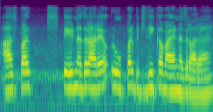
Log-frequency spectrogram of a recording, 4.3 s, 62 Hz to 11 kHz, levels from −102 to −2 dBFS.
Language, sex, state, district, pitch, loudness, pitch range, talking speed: Hindi, female, Chhattisgarh, Bilaspur, 195 Hz, -14 LUFS, 170-200 Hz, 210 wpm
